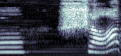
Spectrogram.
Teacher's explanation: ஷ ரெட்ரோபிளக்ஸ் ஷ நாக்க மடிச்சு உச்சரிக்கணும்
